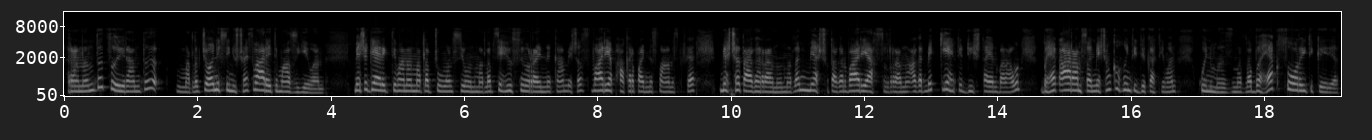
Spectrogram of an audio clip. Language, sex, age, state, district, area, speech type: Kashmiri, female, 18-30, Jammu and Kashmir, Anantnag, rural, spontaneous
